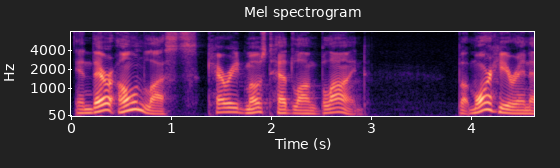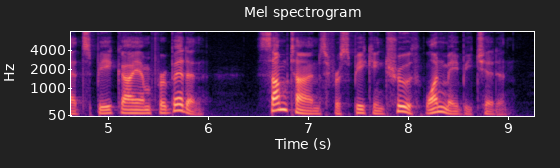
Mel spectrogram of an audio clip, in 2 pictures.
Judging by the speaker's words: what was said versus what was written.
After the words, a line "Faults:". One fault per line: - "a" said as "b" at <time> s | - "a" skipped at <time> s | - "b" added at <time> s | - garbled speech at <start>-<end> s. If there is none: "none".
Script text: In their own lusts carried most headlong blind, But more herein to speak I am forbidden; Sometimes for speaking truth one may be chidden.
In their own lusts carried most headlong blind, But more herein at speak I am forbidden; Sometimes for speaking truth one may be chidden.
Faults:
- "to" said as "at" at 4.6 s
